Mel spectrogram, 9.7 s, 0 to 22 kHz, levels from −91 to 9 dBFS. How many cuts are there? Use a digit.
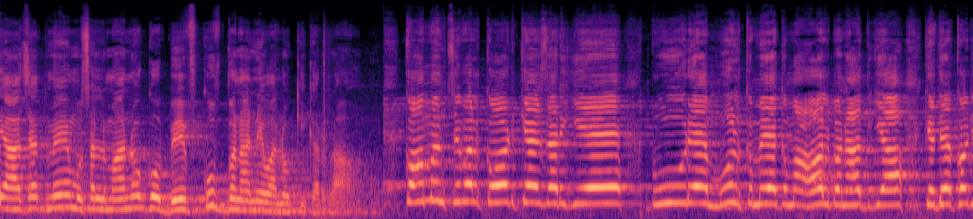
1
